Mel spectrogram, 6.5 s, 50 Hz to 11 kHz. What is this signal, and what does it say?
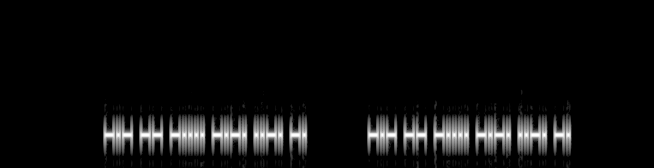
Morse code, heard as a keyed tone, about 40 wpm, 700 Hz. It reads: KM6CFN KM6CFN
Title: USA Call Signs - 6 Characters - Repeated 2x - 40wpm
